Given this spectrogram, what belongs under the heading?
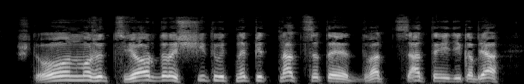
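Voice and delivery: mocking sneer. Fok replies to the other party's demand, mockingly. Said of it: "насмешливо ответил Фок".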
